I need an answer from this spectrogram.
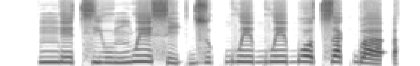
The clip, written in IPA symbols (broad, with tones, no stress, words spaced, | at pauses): ŋe˧ t͡sju˧ ŋwe˥˧si˨ʔd͡zu˦k̚bwe˦ bwe˦bɔ˥˧t͡sa˦k̚ba˨ʔ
